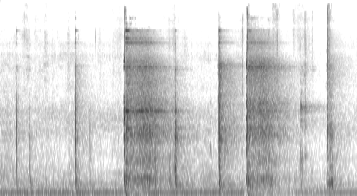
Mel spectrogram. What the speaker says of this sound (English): I take a hammer and a chisel and do it the man way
